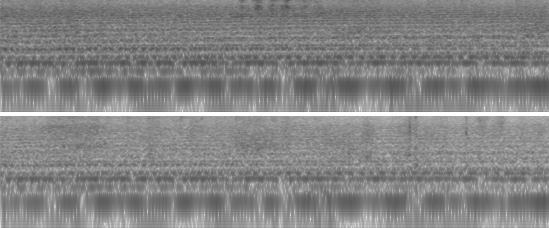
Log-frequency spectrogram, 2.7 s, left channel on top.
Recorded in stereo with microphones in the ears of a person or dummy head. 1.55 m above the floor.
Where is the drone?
30° left (ahead or behind); by 2.8 s 35° left (ahead or behind).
